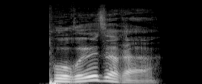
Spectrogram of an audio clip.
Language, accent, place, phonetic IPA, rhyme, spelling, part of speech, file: German, Germany, Berlin, [poˈʁøːzəʁɐ], -øːzəʁɐ, poröserer, adjective, De-poröserer.ogg
- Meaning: inflection of porös: 1. strong/mixed nominative masculine singular comparative degree 2. strong genitive/dative feminine singular comparative degree 3. strong genitive plural comparative degree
